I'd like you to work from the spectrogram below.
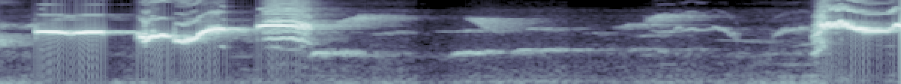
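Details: Oriental magpie-robin song made of sustained whistled notes and quick buzzy trills, a faint middle section of soft thin whistles, ending in a loud, harsh warbled burst.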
